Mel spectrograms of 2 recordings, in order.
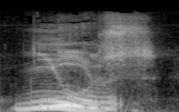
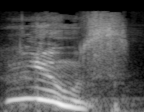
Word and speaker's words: NIUS: Das heißt N-I-U-S, also News. – News. Und genau, News.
